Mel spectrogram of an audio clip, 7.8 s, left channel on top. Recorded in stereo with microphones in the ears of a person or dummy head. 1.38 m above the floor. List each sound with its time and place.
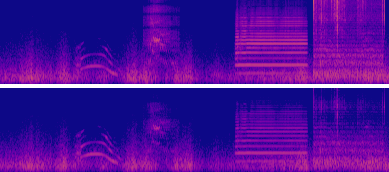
1.5 s a cat meowing: 10° right (ahead or behind); by 2.5 s 25° right (ahead or behind)
2.9 s a zipper: 70° left (ahead or behind)
4.7 s a trumpet: 50° left (ahead or behind)
6.3 s dripping: 70° left (ahead or behind)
